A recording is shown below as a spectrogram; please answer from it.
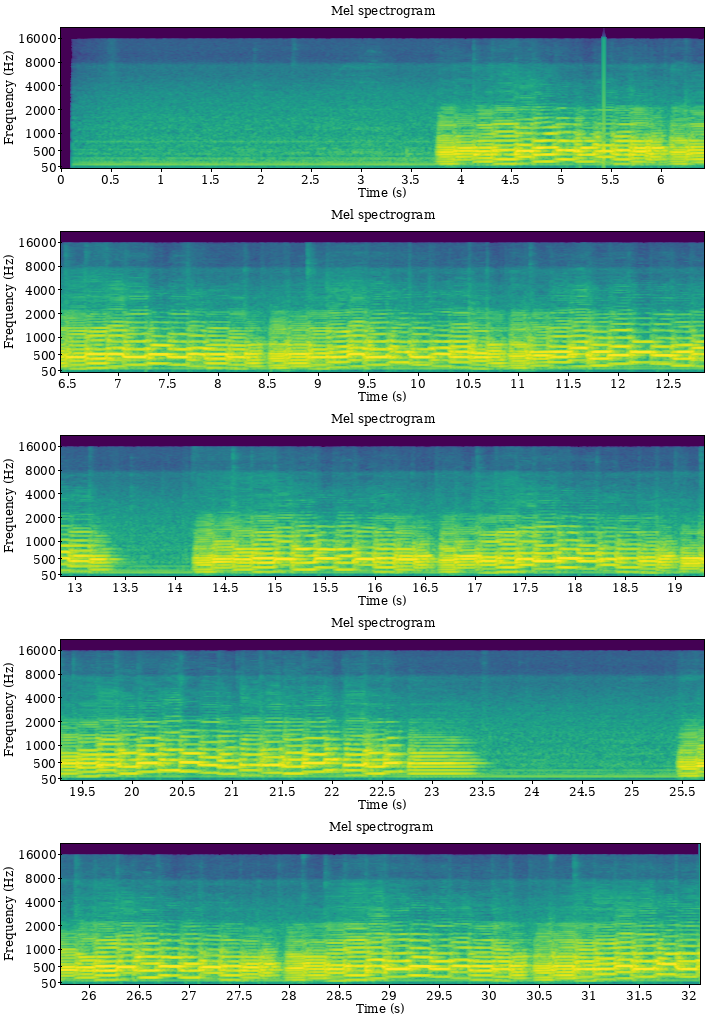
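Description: Solo bassoon playing a fast étude of running notes. It comes in about four seconds in and stops twice briefly for breath, near the middle and again a few seconds later.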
